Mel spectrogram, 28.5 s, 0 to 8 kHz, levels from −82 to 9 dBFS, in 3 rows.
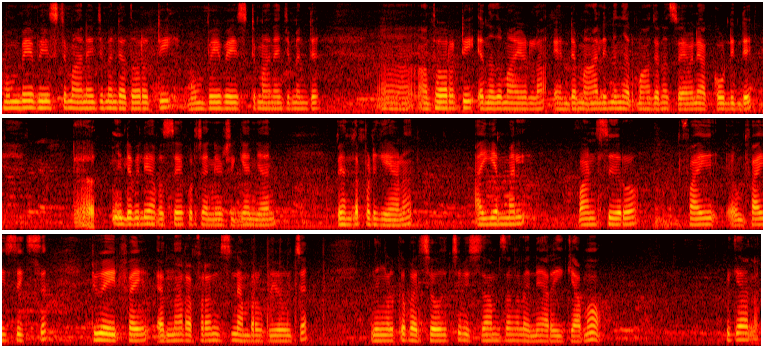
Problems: constant background noise, low volume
